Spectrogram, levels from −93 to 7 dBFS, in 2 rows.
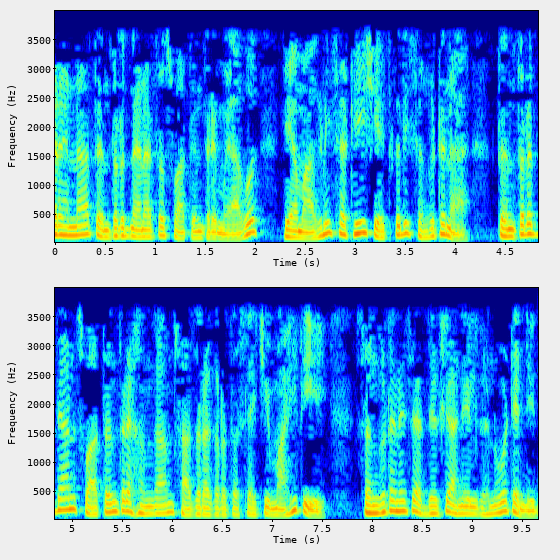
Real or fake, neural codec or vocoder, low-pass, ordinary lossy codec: real; none; 3.6 kHz; MP3, 32 kbps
